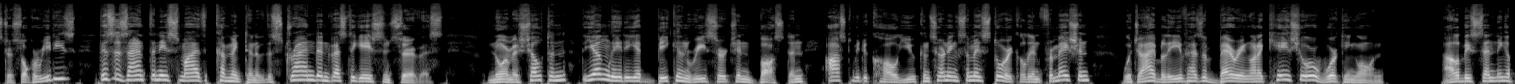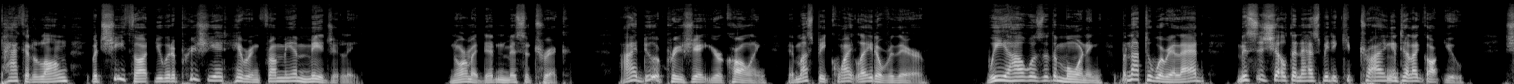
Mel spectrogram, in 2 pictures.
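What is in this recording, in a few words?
British Accent, Voice Actor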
